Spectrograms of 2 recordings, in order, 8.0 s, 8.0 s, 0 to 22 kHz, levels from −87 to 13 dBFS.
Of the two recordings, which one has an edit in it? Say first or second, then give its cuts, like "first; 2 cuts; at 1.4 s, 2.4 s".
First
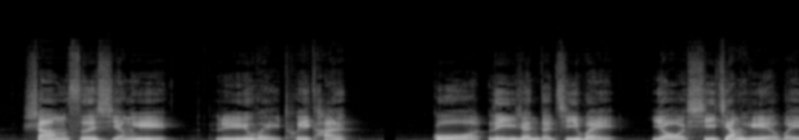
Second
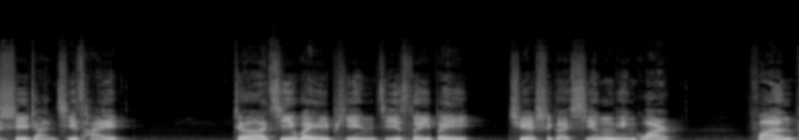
first; 1 cut; at 6.3 s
